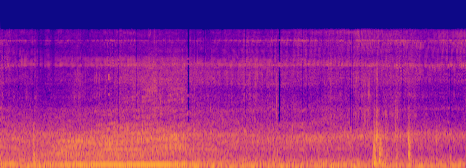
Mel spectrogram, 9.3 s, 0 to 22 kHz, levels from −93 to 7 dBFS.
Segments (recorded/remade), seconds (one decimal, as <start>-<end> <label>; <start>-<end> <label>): 0.0-6.0 recorded; 6.0-7.1 remade; 7.1-9.3 recorded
